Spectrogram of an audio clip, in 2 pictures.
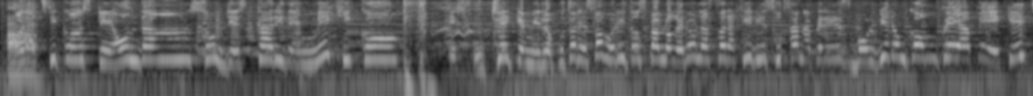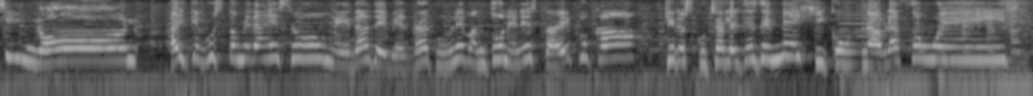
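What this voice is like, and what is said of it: Put-on Mexican Spanish accent. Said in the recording (Spanish): “este mail, chicos, es para que os acordéis que sé hacer acentos.”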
